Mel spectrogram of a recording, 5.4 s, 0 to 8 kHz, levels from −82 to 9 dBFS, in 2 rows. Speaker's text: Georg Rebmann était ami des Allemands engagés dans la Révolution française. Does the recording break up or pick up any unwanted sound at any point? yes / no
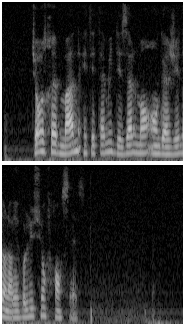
no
